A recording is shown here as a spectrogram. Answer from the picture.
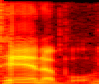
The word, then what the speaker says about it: HNBL: Pronounced as Hannibal. – Yeah, exactly. Yes.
